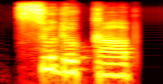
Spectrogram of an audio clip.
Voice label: "pseudocarp", Indian; Dictionary

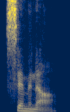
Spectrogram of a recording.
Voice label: "seminar", Indian

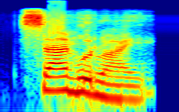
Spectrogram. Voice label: "samurai", Indian

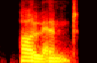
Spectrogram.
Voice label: "holland", Indian

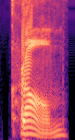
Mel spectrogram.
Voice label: "chrome", American

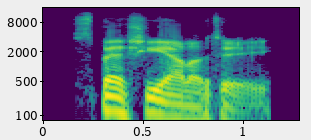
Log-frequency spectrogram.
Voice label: "speciality", British

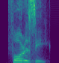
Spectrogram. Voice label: "phoresy", Indian; Dictionary

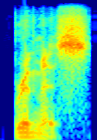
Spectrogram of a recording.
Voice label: "remiss", American

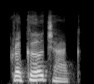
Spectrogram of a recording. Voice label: "Crackerjack", Indian

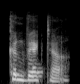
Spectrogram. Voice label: "convector", Indian

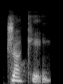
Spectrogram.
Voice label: "truckie", Indian

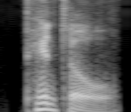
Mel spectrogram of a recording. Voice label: "pintle", American

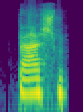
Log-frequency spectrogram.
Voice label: "pashm", Indian; Dictionary

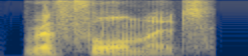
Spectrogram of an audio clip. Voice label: "reformat", British

